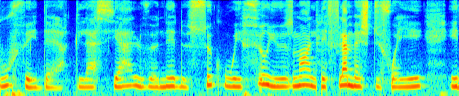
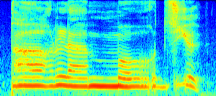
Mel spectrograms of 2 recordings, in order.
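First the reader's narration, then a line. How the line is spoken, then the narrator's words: Thunderous gruff exclamation. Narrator (French): s'écria-t-il d'une voix tonnante et rogue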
